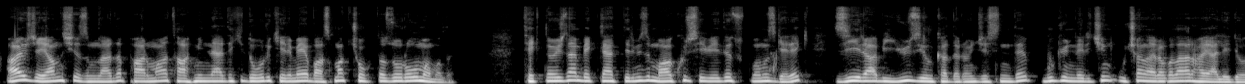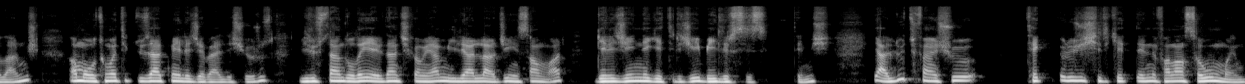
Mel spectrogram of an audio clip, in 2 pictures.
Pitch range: 140-170 Hz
